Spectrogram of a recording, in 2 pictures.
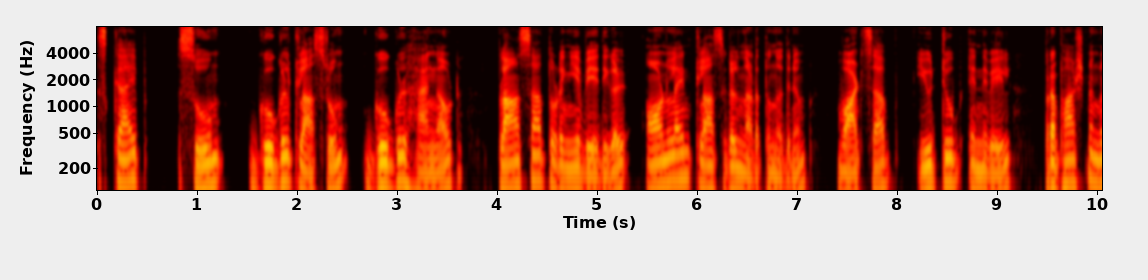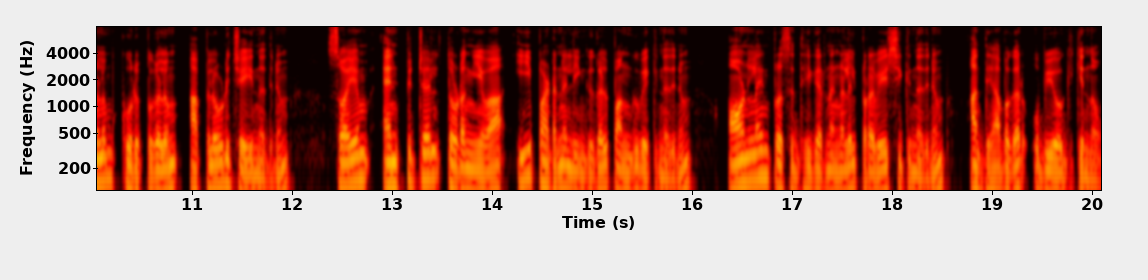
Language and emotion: Malayalam, neutral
